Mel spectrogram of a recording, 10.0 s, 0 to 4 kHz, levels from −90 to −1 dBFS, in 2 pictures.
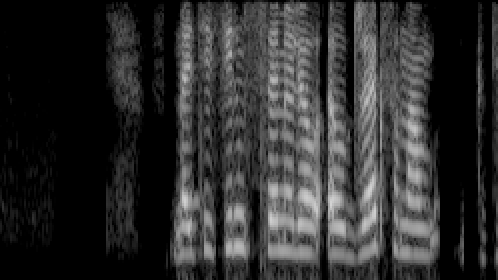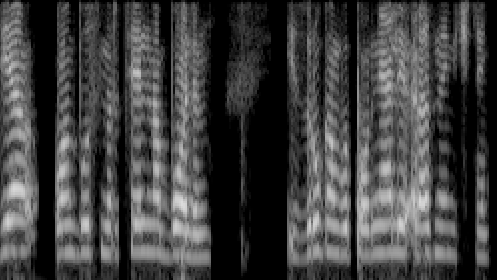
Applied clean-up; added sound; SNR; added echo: none; none; none; none.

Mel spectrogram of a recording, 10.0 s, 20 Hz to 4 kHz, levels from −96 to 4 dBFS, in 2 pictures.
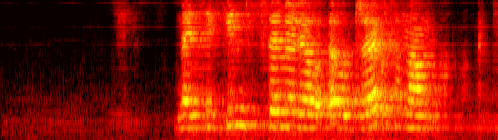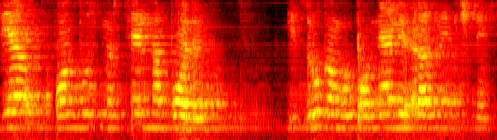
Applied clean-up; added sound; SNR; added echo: neural separator model SepFormer DNS4.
